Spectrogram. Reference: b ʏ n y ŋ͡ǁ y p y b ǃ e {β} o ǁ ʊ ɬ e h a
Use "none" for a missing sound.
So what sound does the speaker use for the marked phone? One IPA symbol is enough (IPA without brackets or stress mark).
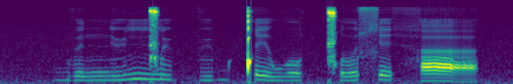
w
